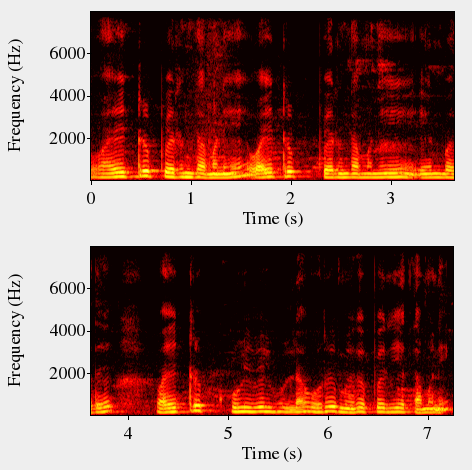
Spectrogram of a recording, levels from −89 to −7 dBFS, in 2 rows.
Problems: low volume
